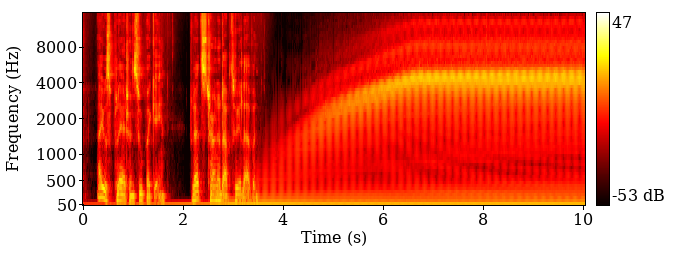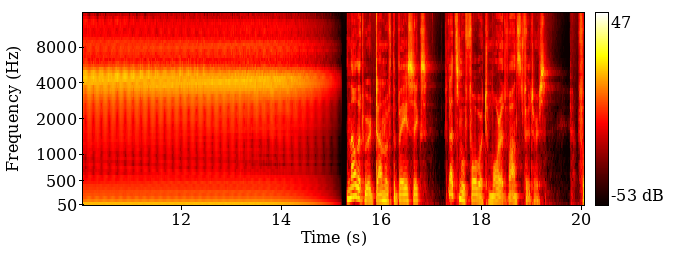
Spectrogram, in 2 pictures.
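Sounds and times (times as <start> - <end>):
buzzy synthesizer drone: 0.0 - 15.2.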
